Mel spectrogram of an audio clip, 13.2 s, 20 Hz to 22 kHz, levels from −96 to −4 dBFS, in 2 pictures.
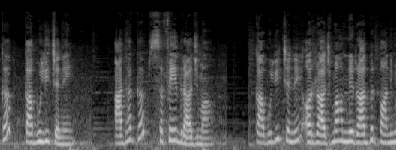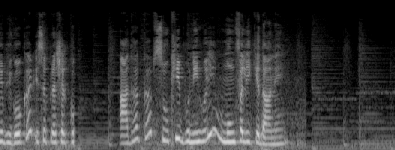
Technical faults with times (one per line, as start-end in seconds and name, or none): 7.81-7.87 stream segment skipped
